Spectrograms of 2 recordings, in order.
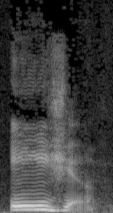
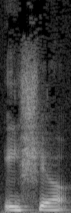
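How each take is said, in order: First: The middle consonant is a voiced 'zh' sound. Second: The middle consonant is a voiceless 'sh' sound. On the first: The speaker calls it right. "the correct pronunciation is actually with the j sound" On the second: The speaker calls it wrong. "we've been using the sh so far"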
